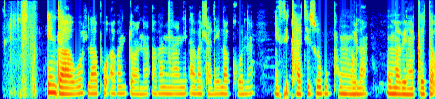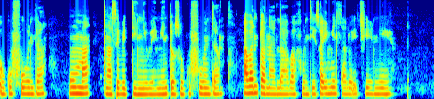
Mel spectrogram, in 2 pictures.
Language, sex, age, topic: North Ndebele, female, 18-24, education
